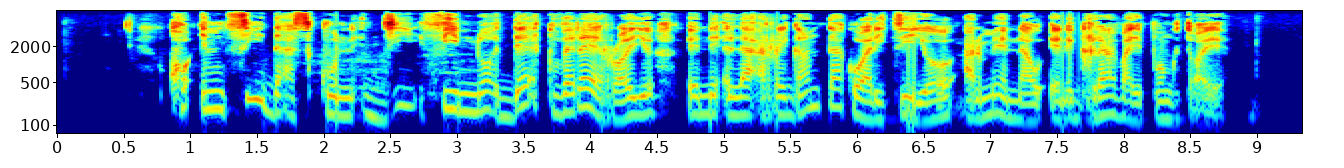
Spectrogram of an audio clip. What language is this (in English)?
Esperanto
